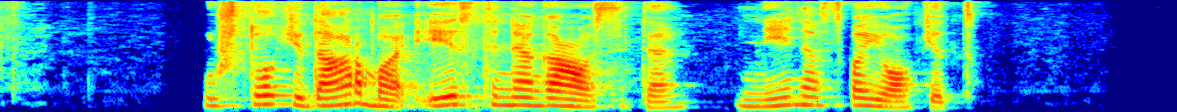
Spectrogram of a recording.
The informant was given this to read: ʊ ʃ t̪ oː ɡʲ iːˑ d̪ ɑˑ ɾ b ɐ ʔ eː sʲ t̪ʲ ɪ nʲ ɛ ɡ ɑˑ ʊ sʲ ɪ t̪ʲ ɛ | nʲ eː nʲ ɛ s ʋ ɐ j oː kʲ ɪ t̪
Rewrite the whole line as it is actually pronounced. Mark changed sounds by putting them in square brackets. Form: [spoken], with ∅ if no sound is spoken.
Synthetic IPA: ʊ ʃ t̪ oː [kʲ] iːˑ d̪ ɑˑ ɾ b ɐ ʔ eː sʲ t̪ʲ ɪ nʲ ɛ ɡ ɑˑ ʊ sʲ ɪ t̪ʲ ɛ | nʲ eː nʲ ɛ s ʋ ɐ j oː kʲ ɪ t̪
